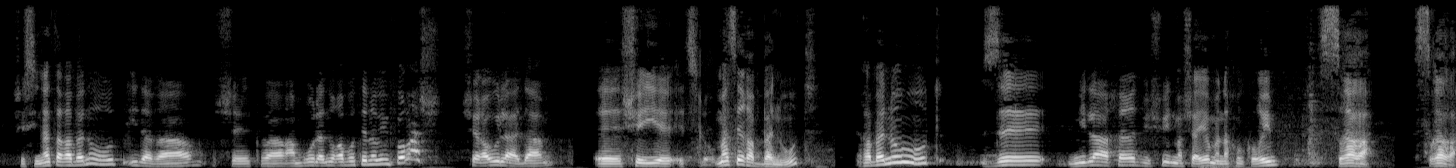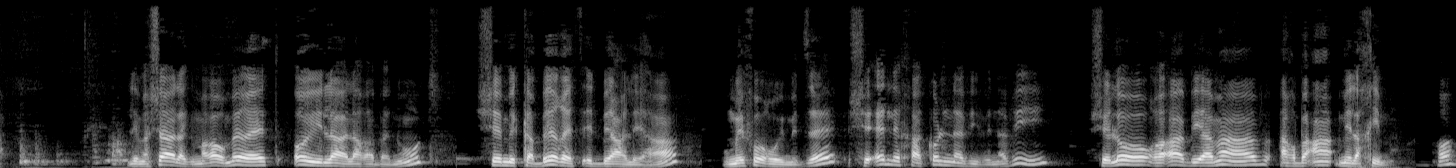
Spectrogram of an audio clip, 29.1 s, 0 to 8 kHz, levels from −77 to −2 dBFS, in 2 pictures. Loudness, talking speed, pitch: -17 LUFS, 105 wpm, 165 Hz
